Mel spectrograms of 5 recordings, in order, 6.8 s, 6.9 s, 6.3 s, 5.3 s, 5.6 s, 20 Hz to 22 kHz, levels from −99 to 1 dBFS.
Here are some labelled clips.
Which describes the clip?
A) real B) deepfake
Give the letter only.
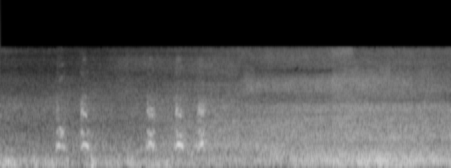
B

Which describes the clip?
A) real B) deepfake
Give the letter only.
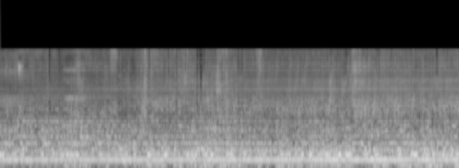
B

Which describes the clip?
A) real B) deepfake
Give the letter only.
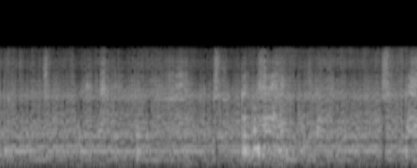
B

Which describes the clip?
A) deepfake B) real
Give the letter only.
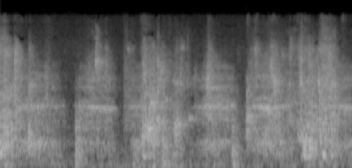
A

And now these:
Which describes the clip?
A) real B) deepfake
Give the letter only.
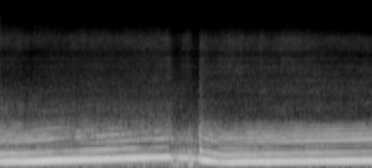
A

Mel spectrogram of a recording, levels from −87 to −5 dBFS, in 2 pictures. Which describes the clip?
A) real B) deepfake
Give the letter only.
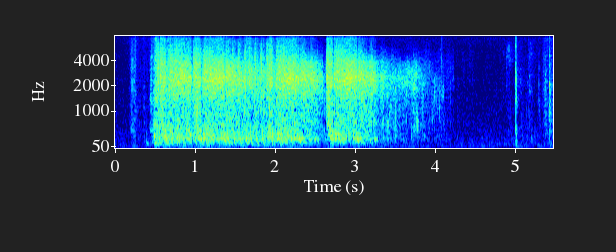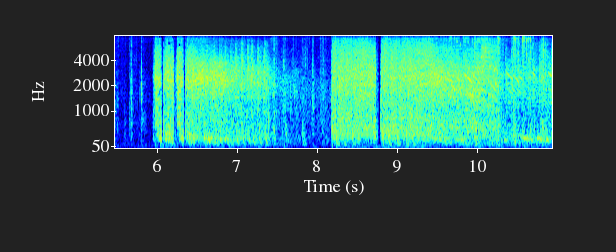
A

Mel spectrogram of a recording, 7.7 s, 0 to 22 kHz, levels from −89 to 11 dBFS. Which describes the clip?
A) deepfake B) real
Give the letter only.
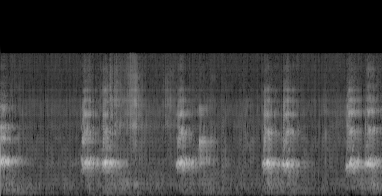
A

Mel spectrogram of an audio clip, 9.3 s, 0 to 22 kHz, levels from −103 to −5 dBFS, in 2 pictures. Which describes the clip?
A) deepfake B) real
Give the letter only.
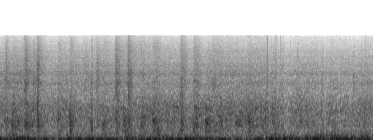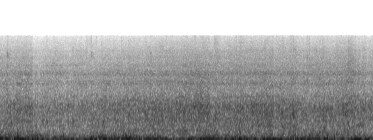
B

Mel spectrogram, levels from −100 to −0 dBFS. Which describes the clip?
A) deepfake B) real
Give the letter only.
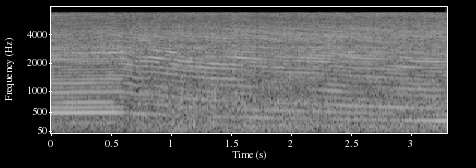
B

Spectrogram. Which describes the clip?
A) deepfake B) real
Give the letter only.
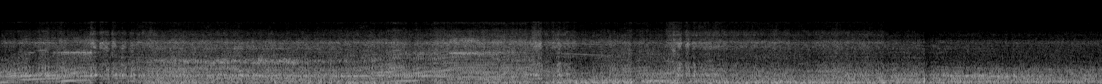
A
